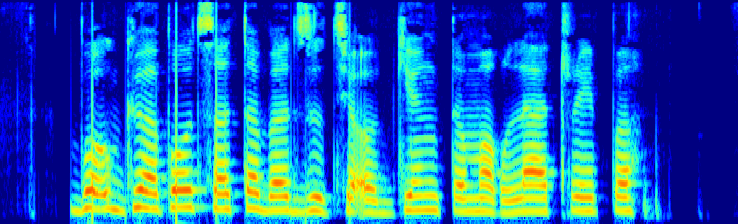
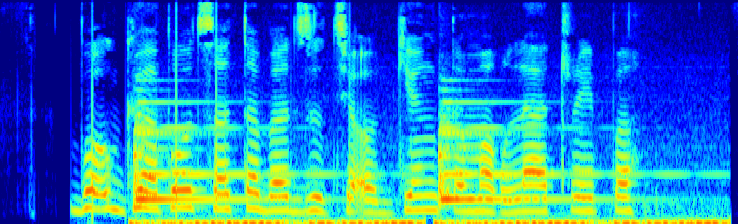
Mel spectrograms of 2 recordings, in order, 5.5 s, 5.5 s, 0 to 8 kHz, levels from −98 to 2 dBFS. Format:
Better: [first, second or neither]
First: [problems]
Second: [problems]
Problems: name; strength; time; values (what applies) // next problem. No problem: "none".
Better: first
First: none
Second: background sound (Gong); 2 dB above the speech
